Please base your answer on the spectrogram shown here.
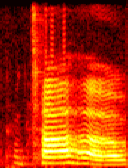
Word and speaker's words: Tahoe: they are in South Lake Tahoe did I pronounce that right Tahoe Tahoe yeah yesterday was a flat stage so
